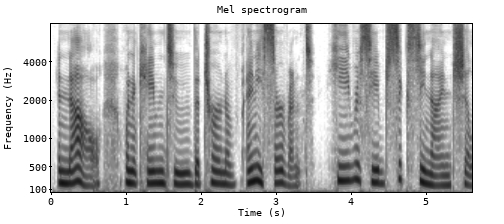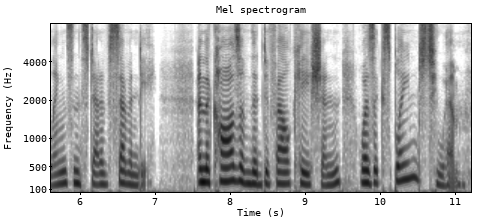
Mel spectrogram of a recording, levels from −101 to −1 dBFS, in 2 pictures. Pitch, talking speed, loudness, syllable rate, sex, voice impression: 210 Hz, 155 wpm, -17 LUFS, 4.5 syllables/s, female, feminine, adult-like, tensed, bright, soft, clear, slightly raspy, intellectual, friendly, reassuring, lively, kind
